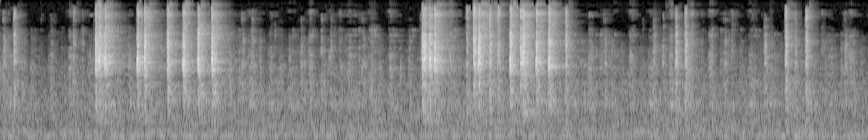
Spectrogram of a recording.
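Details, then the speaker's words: Laundromat washing machine with the door latched: bursts of rapid metallic ratcheting clicks as the timer knob turns; the timer mechanism is slipping internally, fixed by swapping in a timer from a donor machine. "This is slipping. This thing is slipping. Yeah. Okay. So, there's definitely issues here."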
